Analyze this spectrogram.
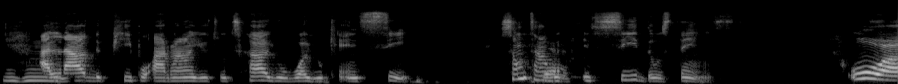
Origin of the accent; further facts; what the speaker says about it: Cameroon; moved away as an adult; also born or lived in Germany / Johnson City, Tennessee; now in United States; I'm from Cameroon. That is where my accent comes from.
